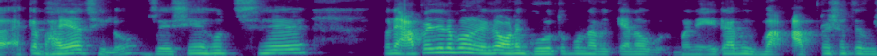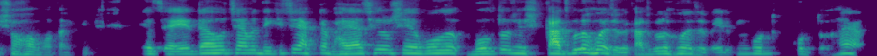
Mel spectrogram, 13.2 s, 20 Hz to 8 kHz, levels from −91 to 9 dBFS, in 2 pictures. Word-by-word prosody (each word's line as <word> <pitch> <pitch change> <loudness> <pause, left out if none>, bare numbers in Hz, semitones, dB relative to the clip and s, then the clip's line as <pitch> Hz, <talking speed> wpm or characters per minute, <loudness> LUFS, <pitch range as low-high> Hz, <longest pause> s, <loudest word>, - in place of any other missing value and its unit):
একটা 170 - -2
ভাইয়া 165 +6 +7
ছিল 225 - -9 0.3
যে 145 - -6 0.2
সে 170 - -5 0.2
হচ্ছে, 175 +1 -5 0.9
মানে - - +4
আপনে 215 - +3
যেটা 230 0 +5
বলেন 225 -3 +5
এটা 185 +1 +5
অনেক 170 0 +1
গুরুত্বপূর্ণ 150 +1 -4
আমি 140 - -8
কেন 135 0 0 0.3
মানে 125 0 -8
এটা 155 +3 -3
আমি 155 - -5 0.2
মা - - +7 0.2
আপনার 160 0 -7
সাথে 160 -1 -8
আমি 140 - -9
সহমত 130 -5 -7
আরকি - - -26 0.3
ঠিক - - -46
আছে? 145 - -7
এটা 170 +4 -2
হচ্ছে 185 +1 -5
আমি 185 - -4
দেখেছি 165 +5 -7
একটা 175 - -6
ভাইয়া 150 +2 +3
ছিল 195 - -5
সে 175 - -4 0.2
বলে 175 +1 -1 0.2
বলত 150 +2 -2
যে - - -3
সে - - -13
কাজগুলো 180 +7 +6
হয়ে 190 -4 +1
যাবে। 110 -1 -5
কাজগুলো 150 +6 -3
হয়ে 155 -2 -1
যাবে। - - -9
এরকম 130 +5 -14
করতো 160 +1 -7
করত। 145 +10 -12 0.2
হ্যাঁ, 170 0 -2
160 Hz, 220 wpm, -25 LUFS, 145-175 Hz, 0.9 s, ভাইয়া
